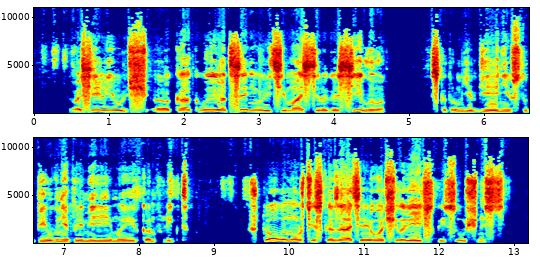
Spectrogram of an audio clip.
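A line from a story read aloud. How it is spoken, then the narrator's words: Measured, dull question. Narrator (Russian): Прохоров размеренным, тускловатым голосом спросил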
